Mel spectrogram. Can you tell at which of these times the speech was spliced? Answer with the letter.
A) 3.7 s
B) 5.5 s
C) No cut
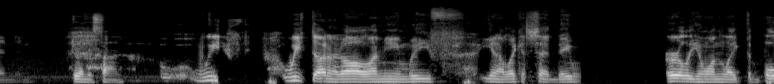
C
